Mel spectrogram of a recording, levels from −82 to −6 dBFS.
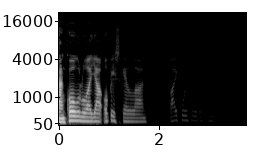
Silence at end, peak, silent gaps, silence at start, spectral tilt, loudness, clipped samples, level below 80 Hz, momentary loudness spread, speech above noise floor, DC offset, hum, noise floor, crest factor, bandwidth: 2.15 s; -4 dBFS; none; 0 s; -7.5 dB/octave; -28 LUFS; under 0.1%; -72 dBFS; 25 LU; 60 dB; under 0.1%; none; -90 dBFS; 28 dB; 16 kHz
